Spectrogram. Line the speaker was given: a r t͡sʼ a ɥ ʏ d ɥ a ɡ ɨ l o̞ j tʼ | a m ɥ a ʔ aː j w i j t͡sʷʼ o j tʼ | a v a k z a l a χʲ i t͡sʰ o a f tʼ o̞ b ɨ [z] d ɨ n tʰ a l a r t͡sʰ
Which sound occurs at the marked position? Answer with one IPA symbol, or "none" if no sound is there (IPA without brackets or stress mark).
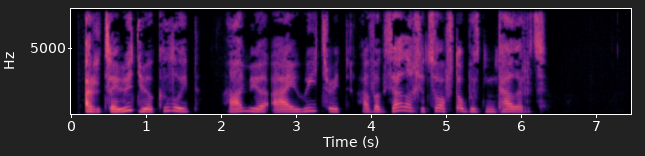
z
